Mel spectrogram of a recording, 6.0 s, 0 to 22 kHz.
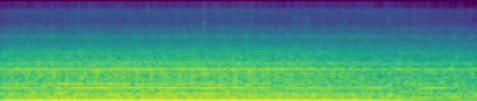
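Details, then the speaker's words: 2012 Ford F250 6.7 Powerstroke after a no-crank CAN communication fault (loose C101 connector), running after priming the fuel pump: steady, even diesel idle rumble with no knocks, misses or surging. Engine sounds healthy. "I'm going to crank it again Tim yes there we go just took a while to Prime that pump up all right so with that this does"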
